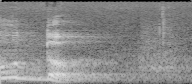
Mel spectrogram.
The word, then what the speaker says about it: উদ্যোগ: হসন্তর এই বিষয়টা বুঝলাম উদ্যোগ দেখ আমি ঠোট দিয়ে উচ্চারণ করতেছি আর লিখি আমি যখন বলছি উদ তাইলে হসন্ত আসবে যদি বলতাম উদযদি উদ বলতাম এখানে যদি উচ্চ থাকতো কিংবা যদি এখানে উকার দিতাম উদ তাইলে আমি দিতে পারতাম অসন্ত রাখতাম কিন্তু এটা উদগ না এটা হচ্ছে উদ্যোগ তাইলে এইজন্য হবে উদ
